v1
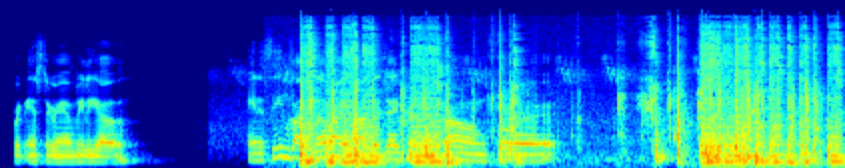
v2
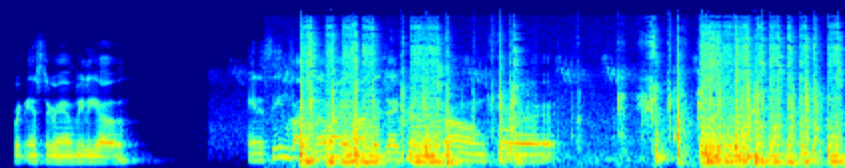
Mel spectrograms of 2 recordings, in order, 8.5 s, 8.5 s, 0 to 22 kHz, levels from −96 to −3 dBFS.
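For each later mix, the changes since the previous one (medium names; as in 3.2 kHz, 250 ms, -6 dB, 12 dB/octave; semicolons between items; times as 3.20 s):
no change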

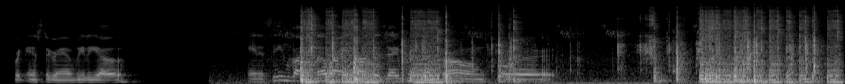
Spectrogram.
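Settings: first sound: remove band-pass 700–6200 Hz; second sound: send on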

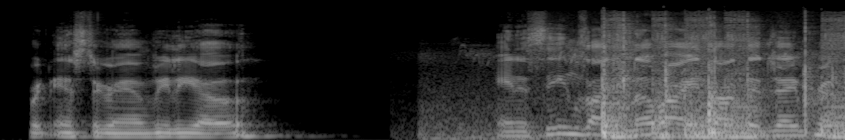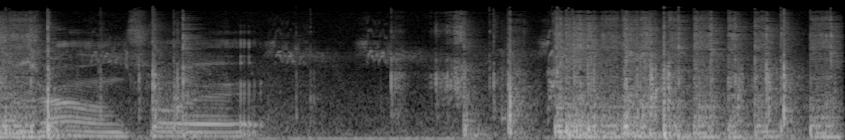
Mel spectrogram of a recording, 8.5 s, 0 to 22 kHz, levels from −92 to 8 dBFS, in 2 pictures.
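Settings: speech: remove band-pass filter 590 Hz, Q 0.77; first sound +7.5 dB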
